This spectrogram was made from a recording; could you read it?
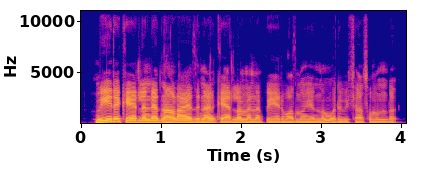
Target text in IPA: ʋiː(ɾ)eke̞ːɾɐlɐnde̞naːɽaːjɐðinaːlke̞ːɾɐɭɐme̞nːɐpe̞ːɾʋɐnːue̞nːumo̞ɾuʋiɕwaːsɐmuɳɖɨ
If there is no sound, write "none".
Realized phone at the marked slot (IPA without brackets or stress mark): ɾ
